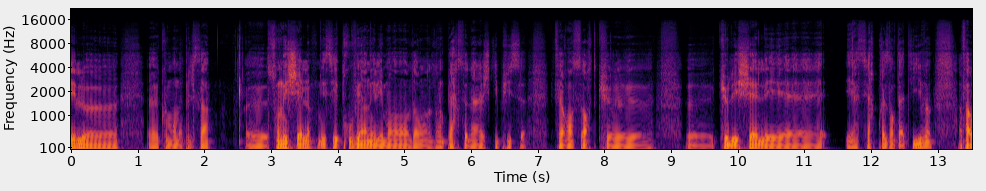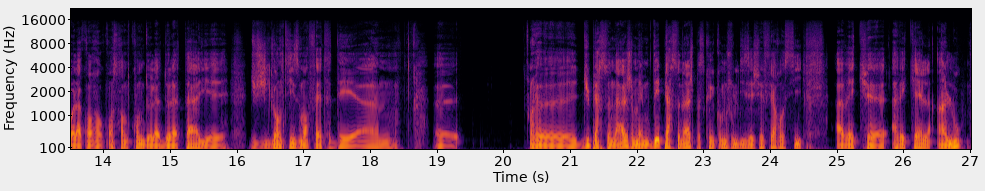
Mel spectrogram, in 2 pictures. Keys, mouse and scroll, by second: 23.6 space, 23.8 click.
